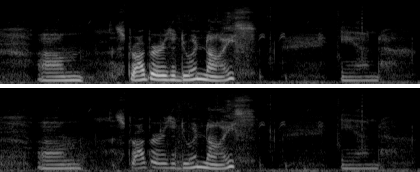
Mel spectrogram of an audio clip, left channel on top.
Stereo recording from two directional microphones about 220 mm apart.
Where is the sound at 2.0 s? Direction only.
Centre (ahead or behind).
